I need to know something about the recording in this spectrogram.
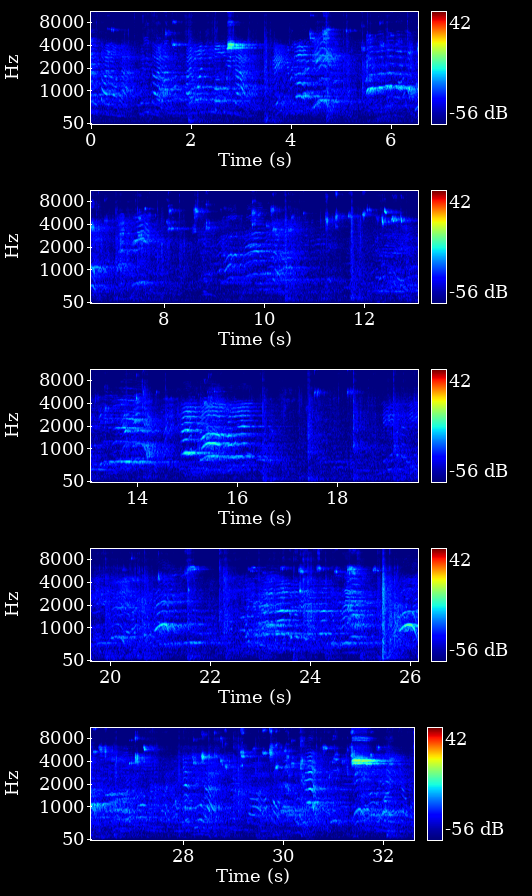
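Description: A basketball being dribbled and bounced on a hardwood gym floor during play, with players' and coaches' voices calling out throughout.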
